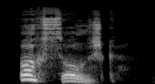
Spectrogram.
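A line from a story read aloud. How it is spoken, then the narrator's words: Sighing. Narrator (Russian): вздохнул Чарли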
